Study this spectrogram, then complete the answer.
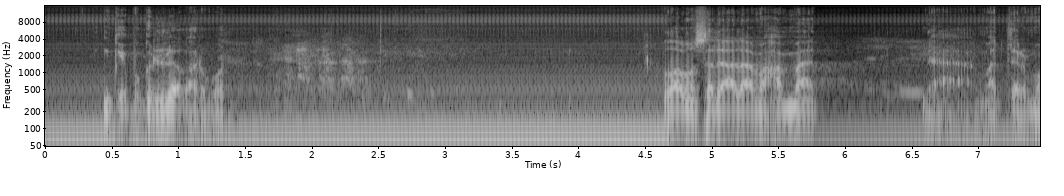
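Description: An elderly man preaches with animation through a microphone and loudspeakers.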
